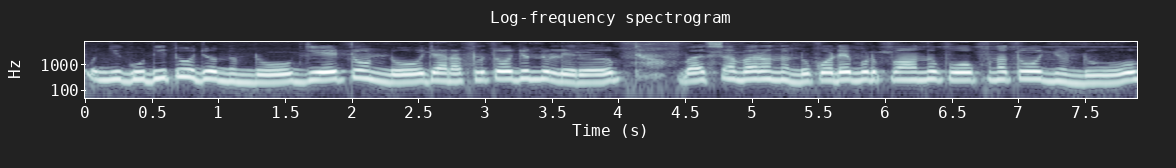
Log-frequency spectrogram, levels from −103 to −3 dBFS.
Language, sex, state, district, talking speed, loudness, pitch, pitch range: Tulu, female, Karnataka, Dakshina Kannada, 100 wpm, -14 LUFS, 255 Hz, 225-270 Hz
